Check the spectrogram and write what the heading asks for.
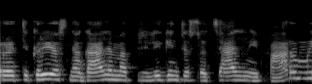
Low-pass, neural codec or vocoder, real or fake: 10.8 kHz; vocoder, 44.1 kHz, 128 mel bands, Pupu-Vocoder; fake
